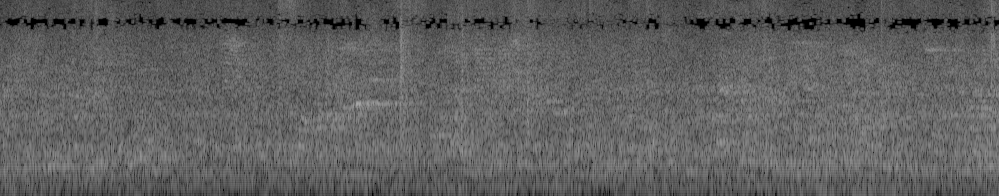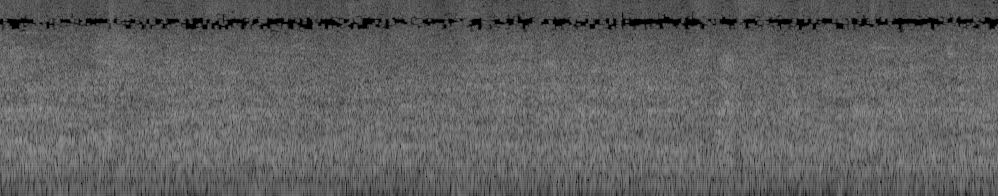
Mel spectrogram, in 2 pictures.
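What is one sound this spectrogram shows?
A crowd of people murmurs in the distance in a large echoing hall.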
